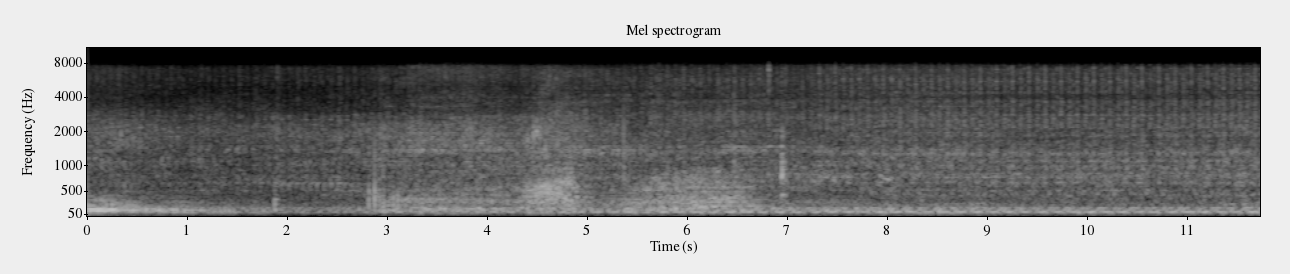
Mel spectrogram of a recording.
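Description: Volkswagen Beetle's air-cooled flat-four engine idling steadily, with a motorcycle passing and fading away at the start.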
